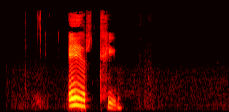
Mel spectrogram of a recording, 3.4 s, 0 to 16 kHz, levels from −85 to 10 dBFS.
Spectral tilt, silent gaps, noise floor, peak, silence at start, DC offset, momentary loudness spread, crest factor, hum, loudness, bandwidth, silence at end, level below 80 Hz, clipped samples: -3.5 dB/octave; none; -70 dBFS; -4 dBFS; 1 s; under 0.1%; 17 LU; 24 dB; none; -21 LUFS; 11 kHz; 1.65 s; -76 dBFS; under 0.1%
